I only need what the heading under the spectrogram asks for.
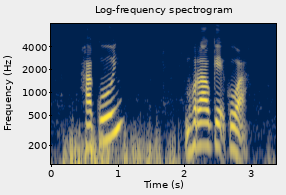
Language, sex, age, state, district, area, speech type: Santali, female, 45-60, West Bengal, Malda, rural, spontaneous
